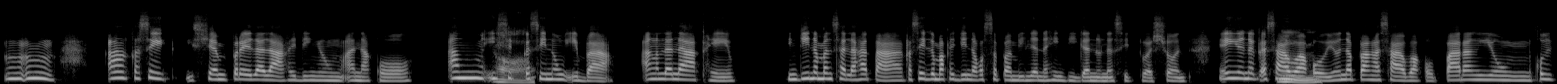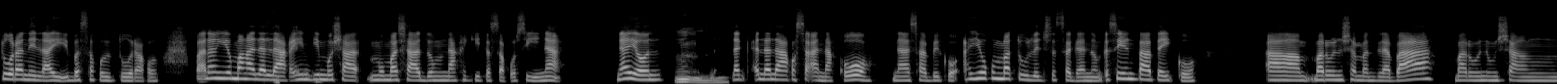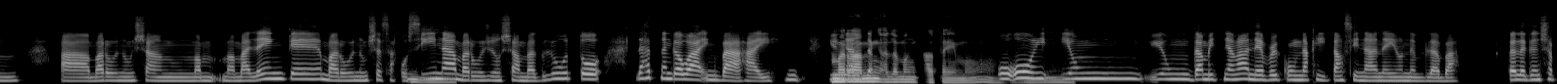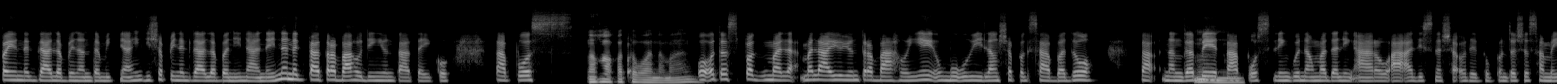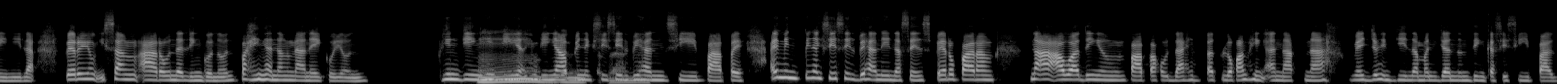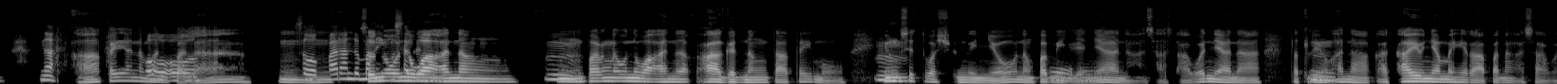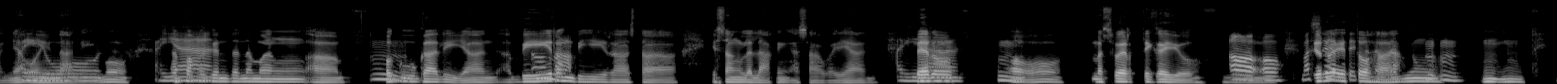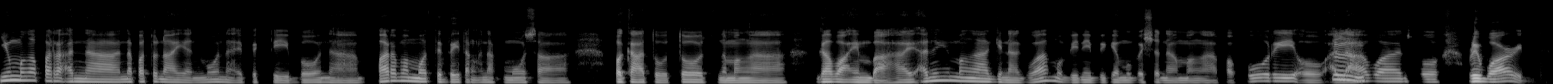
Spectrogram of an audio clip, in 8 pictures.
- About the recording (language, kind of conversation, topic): Filipino, podcast, Paano ninyo hinihikayat ang mga bata na tumulong sa mga gawaing bahay?
- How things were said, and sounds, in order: tapping; other background noise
